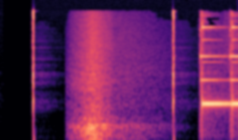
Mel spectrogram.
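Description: Animation sound effects: a sharp mouse-click, then a whoosh that swells and fades over about a second, then another click near the end.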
